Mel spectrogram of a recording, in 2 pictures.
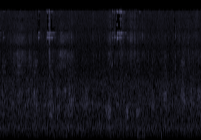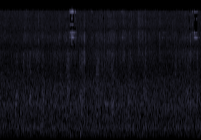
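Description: Faint sounds of a German Shepherd and an English Springer Spaniel puppy at play: panting and scattered short whimpers, with a few small clicks.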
